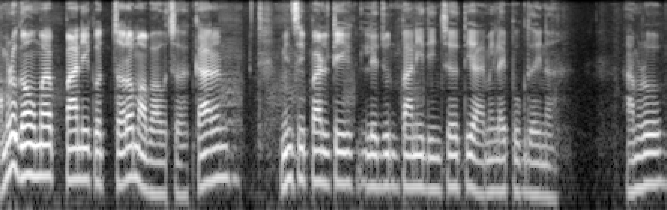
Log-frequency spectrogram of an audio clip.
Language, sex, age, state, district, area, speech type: Nepali, male, 30-45, West Bengal, Darjeeling, rural, spontaneous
